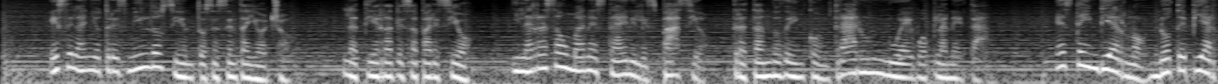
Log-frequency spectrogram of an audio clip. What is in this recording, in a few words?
spanish latin american movie trailers; Buenos Aires, Argentina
